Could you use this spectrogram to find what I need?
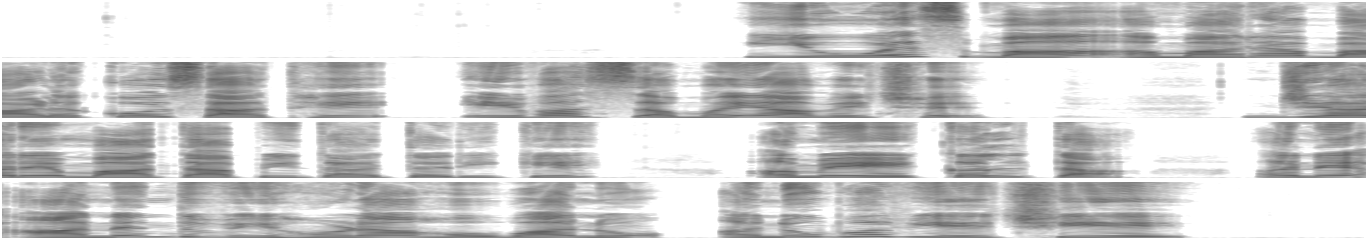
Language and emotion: Gujarati, sad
